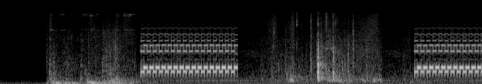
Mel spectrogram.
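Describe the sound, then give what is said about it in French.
A telephone rings twice. Each ring is a loud, bright, trilling burst of about a second, and soft rustling and handling noises fill the gap between them. “Écoutez Mireille qui répond au téléphone”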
